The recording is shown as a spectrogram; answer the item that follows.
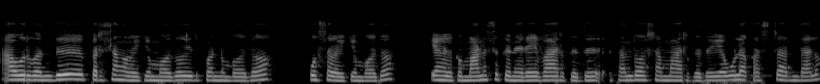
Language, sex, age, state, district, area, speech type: Tamil, female, 45-60, Tamil Nadu, Viluppuram, rural, spontaneous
